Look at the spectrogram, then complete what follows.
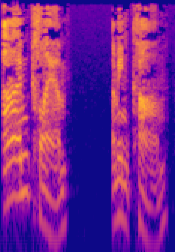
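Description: A man voicing a nervous, overeager well-off man who rushes and stammers while faking composure, in an audiobook. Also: mid-range voice, sing-song, husky, voice pushed up. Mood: frazzled, rushed. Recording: dull, lo-fi, roomy sound.

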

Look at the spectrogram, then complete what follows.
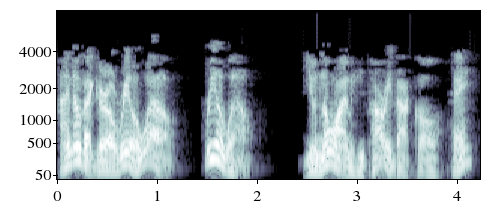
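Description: A man voicing a jittery, boastful, sleazy young playboy who talks fast and nervous, his voice pitched well above his own. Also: wildly swooping pitch, creaky, husky, dry recording, narrow, tinny audio, exaggerated voice. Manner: rapid, nervous, boastful, pitched high and pushy.

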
